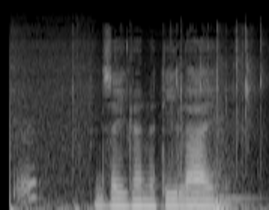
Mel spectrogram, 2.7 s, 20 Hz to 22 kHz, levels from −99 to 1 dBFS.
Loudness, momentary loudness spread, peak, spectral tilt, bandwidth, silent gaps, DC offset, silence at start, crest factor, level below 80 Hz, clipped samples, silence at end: -32 LUFS; 19 LU; -16 dBFS; -7 dB/octave; 13 kHz; none; under 0.1%; 0.1 s; 16 dB; -48 dBFS; under 0.1%; 0 s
